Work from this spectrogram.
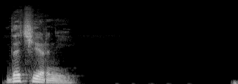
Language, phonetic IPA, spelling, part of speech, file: Russian, [dɐˈt͡ɕernʲɪj], дочерний, adjective, Ru-дочерний.ogg
- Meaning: 1. daughter; filial 2. daughter, branch; affiliated, subsidiary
